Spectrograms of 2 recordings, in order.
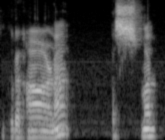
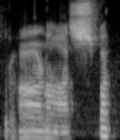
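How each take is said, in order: First: The two words are said separately. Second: The two words are merged into one word. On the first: "The words Grihana Asmat"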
